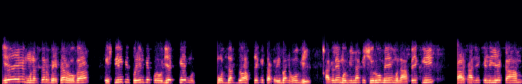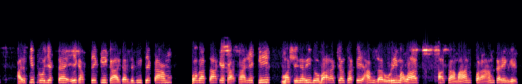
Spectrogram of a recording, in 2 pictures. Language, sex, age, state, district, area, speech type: Urdu, male, 45-60, Maharashtra, Nashik, urban, conversation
